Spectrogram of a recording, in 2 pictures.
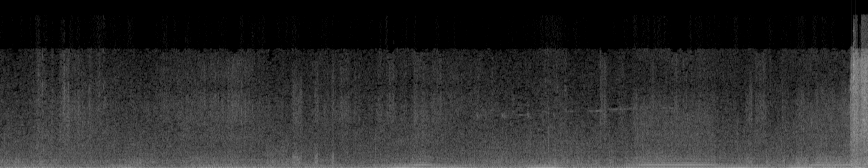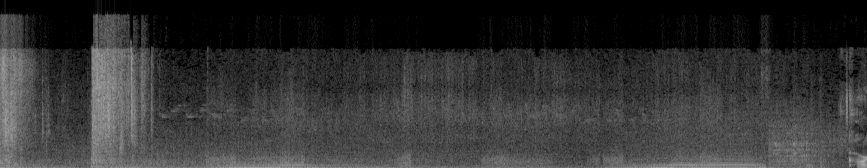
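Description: A car engine hums and revs in the video game Alan Wake, a steady close drone with rising and falling pitch as it speeds up and slows, broken by two sharp noisy bursts midway.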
